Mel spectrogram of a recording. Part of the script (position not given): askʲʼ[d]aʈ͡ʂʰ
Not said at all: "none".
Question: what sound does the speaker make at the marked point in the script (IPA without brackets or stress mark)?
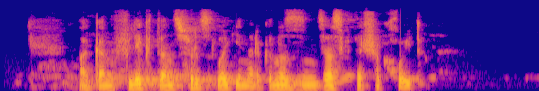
d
